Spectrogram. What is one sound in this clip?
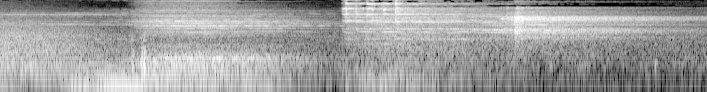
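A shimmering magical chime rings out.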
